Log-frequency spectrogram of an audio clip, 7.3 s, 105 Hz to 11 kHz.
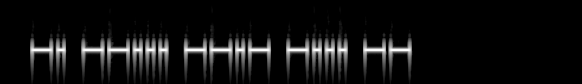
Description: Morse code, heard as a keyed tone, about 15 wpm, 700 Hz. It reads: N7QBM
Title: USA Call Signs - 5 Characters - 15wpm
